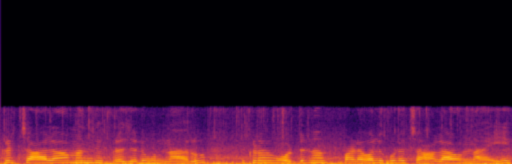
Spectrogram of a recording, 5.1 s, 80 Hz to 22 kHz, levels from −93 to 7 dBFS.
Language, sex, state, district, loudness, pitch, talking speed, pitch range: Telugu, female, Andhra Pradesh, Srikakulam, -12 LUFS, 270 Hz, 130 wpm, 245-280 Hz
